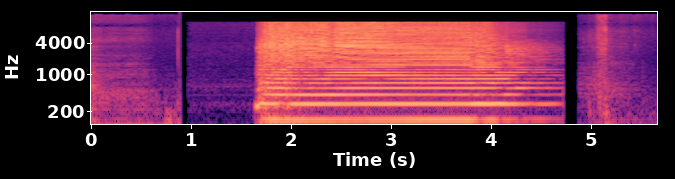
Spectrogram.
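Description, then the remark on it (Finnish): A loud, sustained buzzer horn blares for about three seconds with a steady, harmonic-rich drone, then cuts off abruptly between brief bursts of background noise. “Se oli summerisoiton aika.”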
